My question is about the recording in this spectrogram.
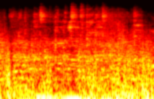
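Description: Loud fairground ride music with a heavy bass, over the rumble and rushing noise of a spinning Break Dance ride, with voices mixed in.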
